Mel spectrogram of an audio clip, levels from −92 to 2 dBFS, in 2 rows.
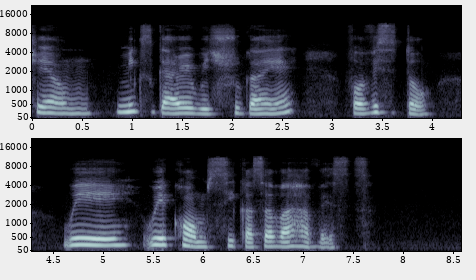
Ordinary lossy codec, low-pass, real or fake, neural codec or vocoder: Opus, 24 kbps; 10.8 kHz; real; none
